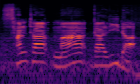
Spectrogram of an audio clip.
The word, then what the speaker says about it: Santa Margalida: Santa Margalida, so wird das ausgesprochen.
